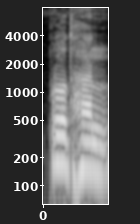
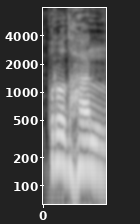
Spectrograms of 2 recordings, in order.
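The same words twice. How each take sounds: Both takes have the same delivery.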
